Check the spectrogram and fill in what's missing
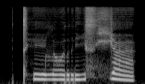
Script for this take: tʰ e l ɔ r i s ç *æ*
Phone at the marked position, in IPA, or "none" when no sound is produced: a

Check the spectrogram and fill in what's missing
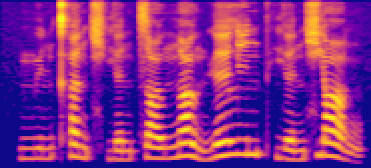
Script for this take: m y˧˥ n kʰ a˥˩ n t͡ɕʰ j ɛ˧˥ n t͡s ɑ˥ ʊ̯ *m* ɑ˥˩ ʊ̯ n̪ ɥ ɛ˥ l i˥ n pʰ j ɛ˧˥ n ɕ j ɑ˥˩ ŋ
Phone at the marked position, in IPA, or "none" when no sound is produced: n̪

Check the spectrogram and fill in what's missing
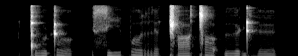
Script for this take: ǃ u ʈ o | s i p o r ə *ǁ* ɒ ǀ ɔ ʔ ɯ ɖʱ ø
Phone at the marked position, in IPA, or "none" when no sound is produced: ǁ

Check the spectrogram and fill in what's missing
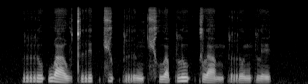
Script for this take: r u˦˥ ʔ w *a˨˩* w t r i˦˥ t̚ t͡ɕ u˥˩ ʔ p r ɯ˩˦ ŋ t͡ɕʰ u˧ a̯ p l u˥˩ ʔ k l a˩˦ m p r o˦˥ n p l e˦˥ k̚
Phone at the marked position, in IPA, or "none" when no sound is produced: aː˨˩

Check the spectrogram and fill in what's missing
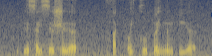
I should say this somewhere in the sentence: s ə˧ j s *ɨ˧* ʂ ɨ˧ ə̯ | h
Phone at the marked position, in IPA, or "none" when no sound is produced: ɨ˨˩˦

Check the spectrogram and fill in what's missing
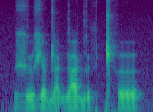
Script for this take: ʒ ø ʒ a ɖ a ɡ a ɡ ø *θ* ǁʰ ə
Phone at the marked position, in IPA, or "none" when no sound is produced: θ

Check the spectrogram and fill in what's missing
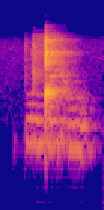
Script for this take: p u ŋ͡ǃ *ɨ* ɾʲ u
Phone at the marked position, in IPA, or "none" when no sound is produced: ɨ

